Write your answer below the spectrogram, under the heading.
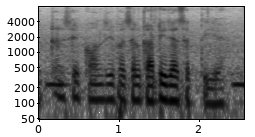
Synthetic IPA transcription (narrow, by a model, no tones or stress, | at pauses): k̚ʈəɾsekɔːnsipʰɐsəlkaːʈid͡ʒaːsɐkt̪iɦɛː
